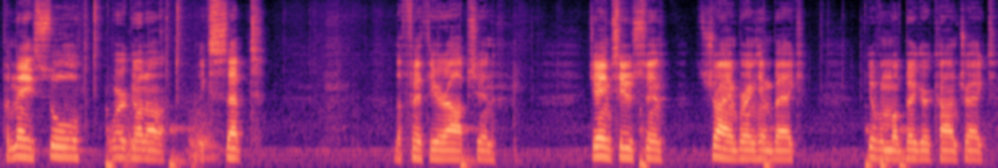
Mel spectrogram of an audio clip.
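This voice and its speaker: A man's voice: medium pitch, little pitch movement, takes it slowly, pauses often, sharp tone. A young man giving casual, offhand commentary over a sports video game, yawning and sleepy, swearing now and then and stumbling over names. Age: young adult. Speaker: gaming channel host.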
